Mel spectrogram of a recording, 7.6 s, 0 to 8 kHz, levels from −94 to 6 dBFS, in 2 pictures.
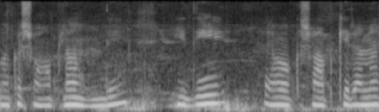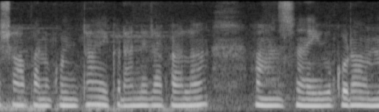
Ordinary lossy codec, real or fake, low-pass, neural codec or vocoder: none; real; none; none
